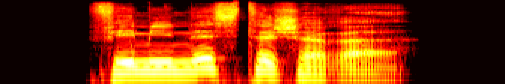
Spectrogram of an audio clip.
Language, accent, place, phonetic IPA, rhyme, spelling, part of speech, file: German, Germany, Berlin, [femiˈnɪstɪʃəʁə], -ɪstɪʃəʁə, feministischere, adjective, De-feministischere.ogg
- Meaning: inflection of feministisch: 1. strong/mixed nominative/accusative feminine singular comparative degree 2. strong nominative/accusative plural comparative degree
